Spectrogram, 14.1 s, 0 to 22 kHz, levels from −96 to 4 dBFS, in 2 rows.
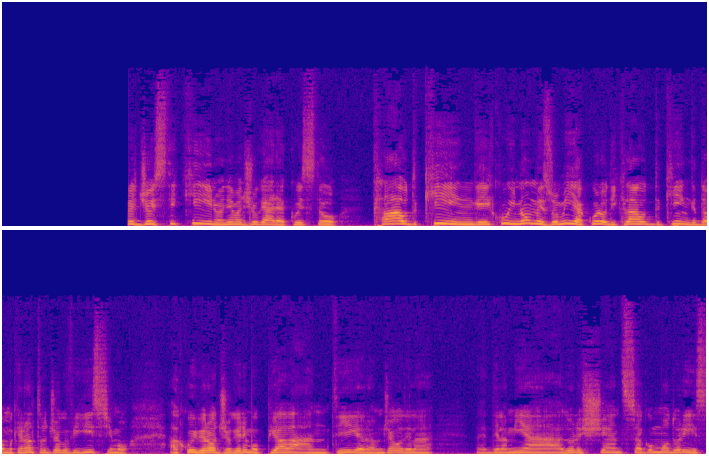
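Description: The audio has a cut-off start: about 1.26 s of dead digital silence, then the sound jumps in mid-stream with no attack or fade, so capture clearly began late.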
